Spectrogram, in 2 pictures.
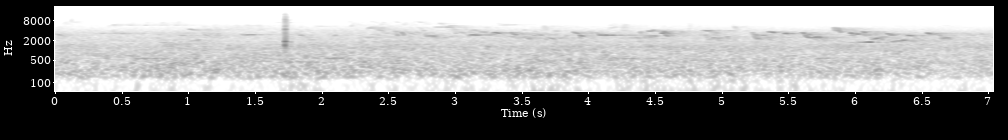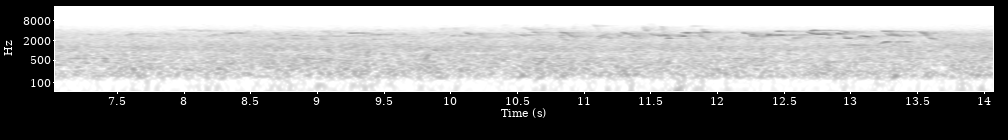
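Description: Steady rushing of river water, with a small bird singing quick twittering phrases over it in two spells, early and again near the end. There is one sharp click about two seconds in.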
